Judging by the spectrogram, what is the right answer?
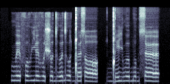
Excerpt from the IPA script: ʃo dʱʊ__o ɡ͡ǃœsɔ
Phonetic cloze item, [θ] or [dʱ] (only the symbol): dʱ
